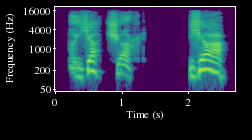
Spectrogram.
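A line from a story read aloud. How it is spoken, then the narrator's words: Terrified cry. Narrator (Russian): в ужасе вскрикнула она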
